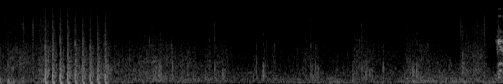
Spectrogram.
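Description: Rapid burst of gunfire in the tactical shooter video game Ghost Recon Wildlands, a loud rattling volley of about ten shots at the start, followed by quieter scattered in-game sounds and movement.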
